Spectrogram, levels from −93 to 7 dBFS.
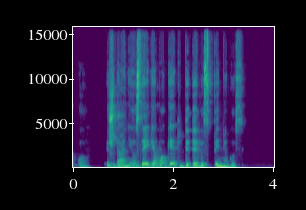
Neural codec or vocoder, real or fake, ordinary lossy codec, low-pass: none; real; Opus, 32 kbps; 14.4 kHz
